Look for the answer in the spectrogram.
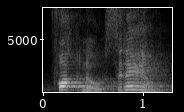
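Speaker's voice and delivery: scornful dismissal. Retold or imitated. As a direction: snap it short and final. Dismissing the complainer.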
